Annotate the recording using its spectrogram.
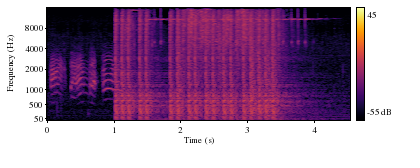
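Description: A pistol fires a rapid burst of loud shots.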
